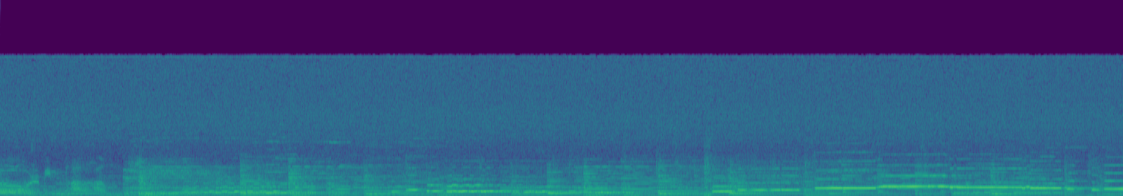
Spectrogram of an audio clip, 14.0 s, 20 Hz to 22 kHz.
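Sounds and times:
wooden flute melody: 0:00.0 - 0:14.0.

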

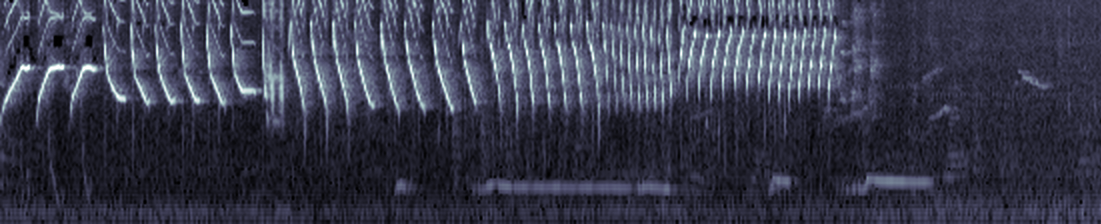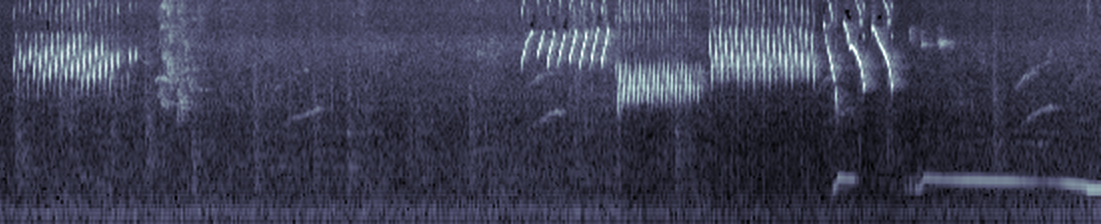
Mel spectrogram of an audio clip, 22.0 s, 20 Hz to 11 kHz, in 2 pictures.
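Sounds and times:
canary singing: 0:00.0 - 0:14.4, 0:16.2 - 0:22.0
faint bird calls: 0:02.6 - 0:09.6.

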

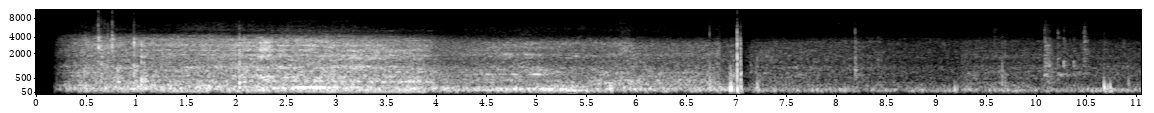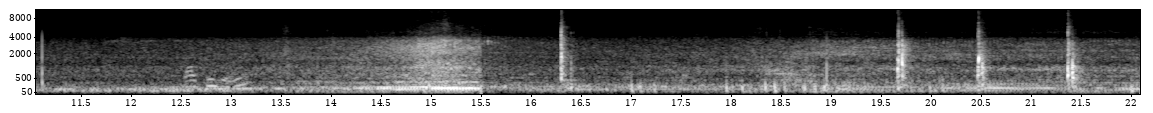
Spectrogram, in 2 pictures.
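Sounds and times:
busy outdoor background noise: 0:00.2 - 0:22.0.

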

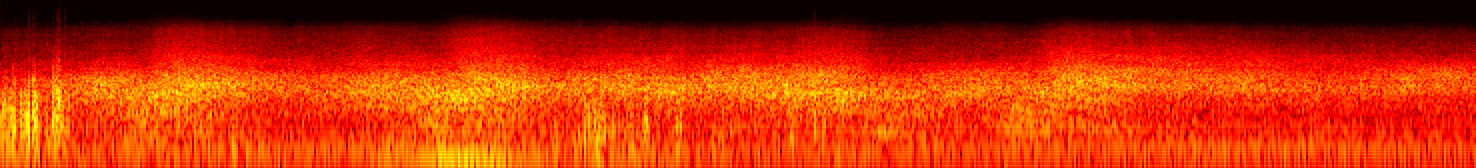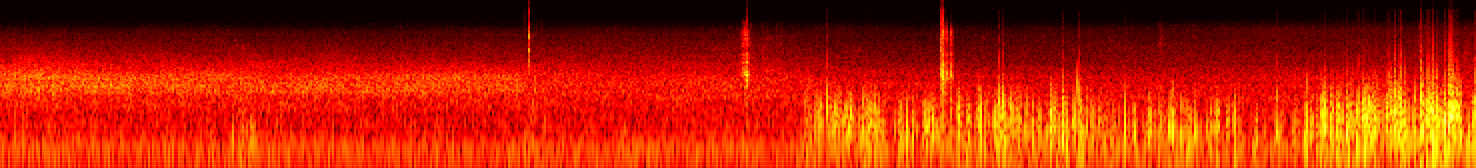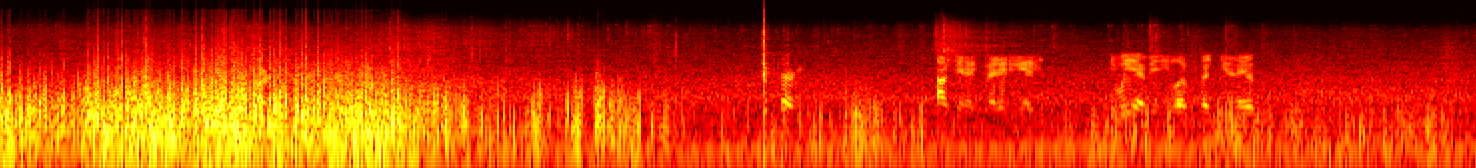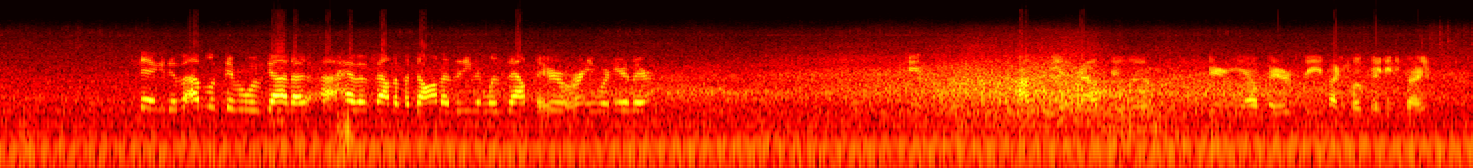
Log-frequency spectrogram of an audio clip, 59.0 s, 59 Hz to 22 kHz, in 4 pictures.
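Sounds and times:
wind buffeting microphone: 0:00.0 - 0:19.3, 0:19.9 - 0:47.0
passing vehicles: 0:00.0 - 0:59.0
steady low traffic hum: 0:00.0 - 0:59.0
truck passing close: 0:00.0 - 0:59.0.

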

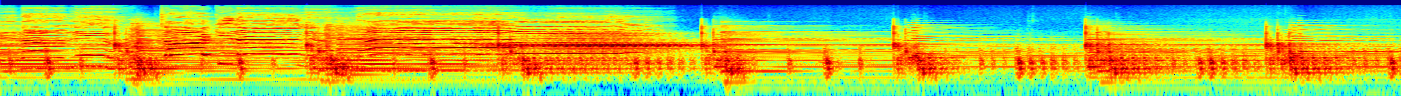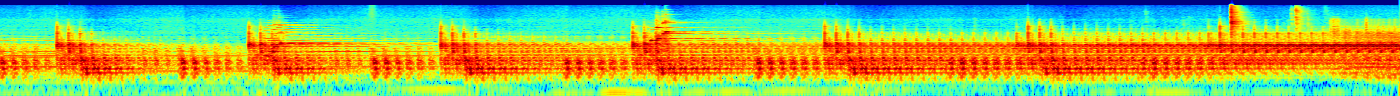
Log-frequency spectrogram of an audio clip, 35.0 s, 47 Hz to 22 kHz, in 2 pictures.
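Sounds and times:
electronic keyboard drone: 0:00.0 - 0:35.0
pulsing effected piano: 0:00.0 - 0:35.0.

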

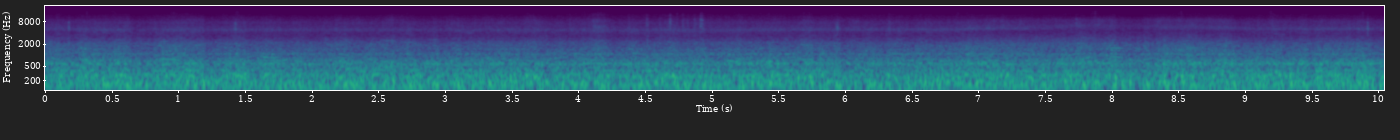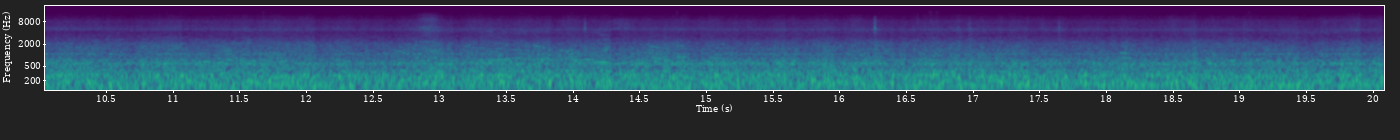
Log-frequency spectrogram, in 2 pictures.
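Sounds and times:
aircraft cabin engine roar: 0:00.0 - 0:20.0.

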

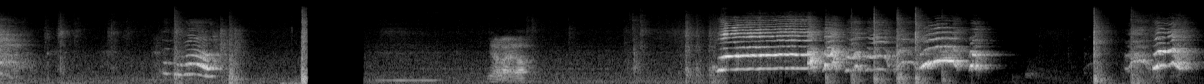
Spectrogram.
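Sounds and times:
woman screaming in pain: 0:07.2 - 0:10.0, 0:11.3 - 0:12.0.

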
